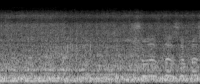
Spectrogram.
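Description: UAZ off-road vehicle's engine idling steadily, with voices talking over it.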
